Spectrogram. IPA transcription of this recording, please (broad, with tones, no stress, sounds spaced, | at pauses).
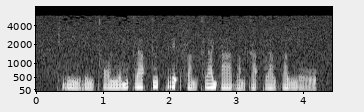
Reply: kʰ r i˨˩ n r i˩˦ n tʰ ɔː˧ n o˦˥ m k l a˦˥ ʔ t ɯː˥˩ t̚ p r e˥˩ ʔ f a˨˩ m kʰ l a˥˩ j ʔ aː˧ b a˩˦ m k a˨˩ ʔ k l a˩˦ w b a˧ w ŋ oː˨˩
